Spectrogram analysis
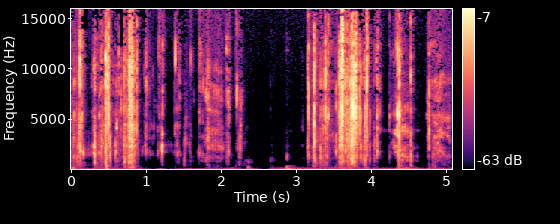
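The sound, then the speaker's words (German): A cat eats its food with faint, close crunching and chewing in irregular bursts. There is a brief pause partway through and no talk. “jetzt seid mal ganz leise, dann hört ihr nämlich, bleibst du hier und frisst, wie Olaf isst.”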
